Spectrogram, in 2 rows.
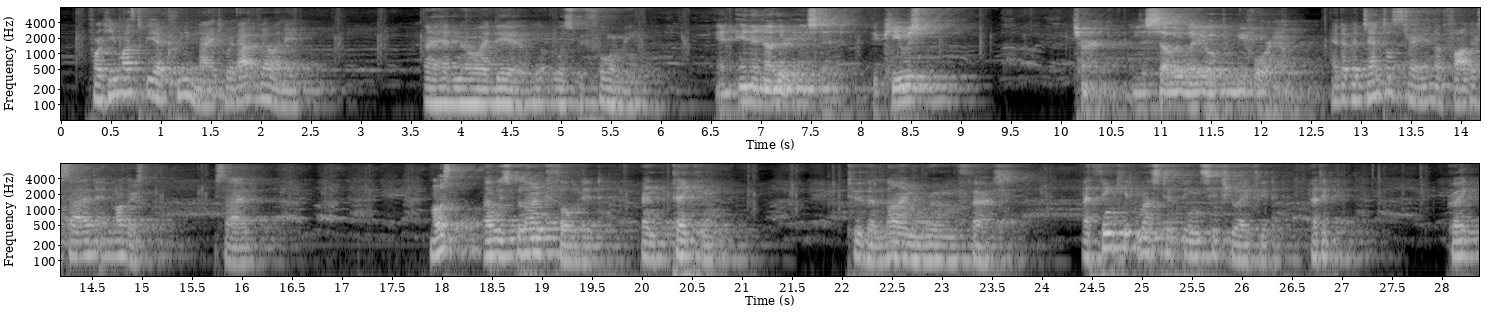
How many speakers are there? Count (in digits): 3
